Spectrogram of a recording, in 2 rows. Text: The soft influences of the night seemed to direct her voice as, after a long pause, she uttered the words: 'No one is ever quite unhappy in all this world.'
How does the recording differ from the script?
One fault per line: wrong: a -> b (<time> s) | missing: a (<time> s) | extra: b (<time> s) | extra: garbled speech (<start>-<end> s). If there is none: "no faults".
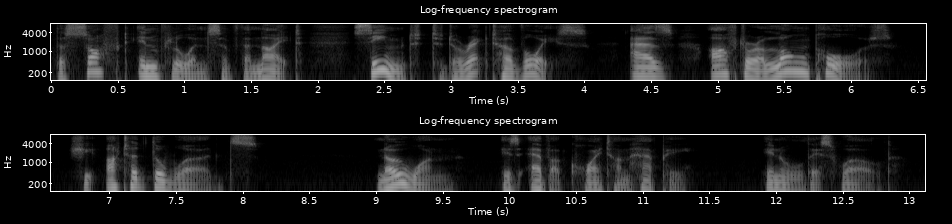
wrong: influences -> influence (0.7 s)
